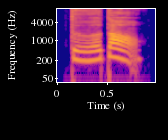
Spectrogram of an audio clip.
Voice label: "得到", Chinese

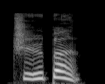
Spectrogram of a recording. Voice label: "直奔", Chinese

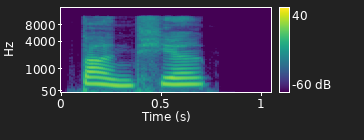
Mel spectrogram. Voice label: "半天", Chinese

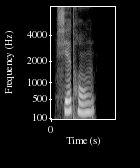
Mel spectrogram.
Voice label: "协同", Chinese

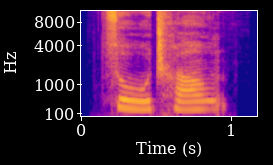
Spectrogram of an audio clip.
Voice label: "组成", Chinese

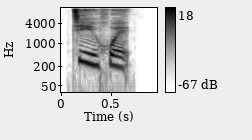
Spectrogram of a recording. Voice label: "忌讳", Chinese

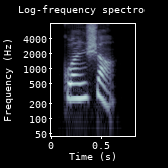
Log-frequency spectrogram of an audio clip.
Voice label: "关上", Chinese

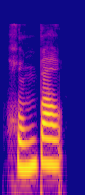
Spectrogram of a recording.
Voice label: "红包", Chinese

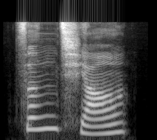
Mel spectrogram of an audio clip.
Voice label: "增强", Chinese

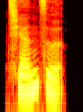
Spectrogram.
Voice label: "钳子", Chinese

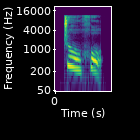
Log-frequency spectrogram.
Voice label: "住户", Chinese

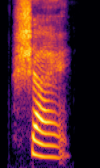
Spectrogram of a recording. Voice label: "晒", Chinese

